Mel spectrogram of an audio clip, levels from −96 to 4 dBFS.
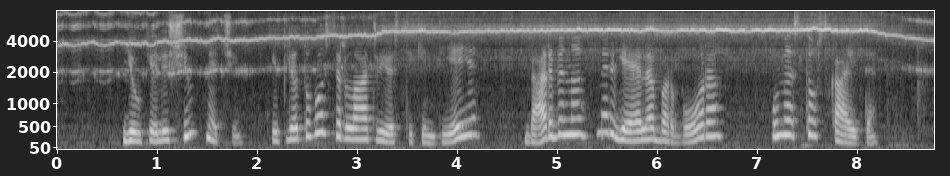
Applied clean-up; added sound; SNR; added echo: none; Boiling / Alarm; -2 dB; none.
